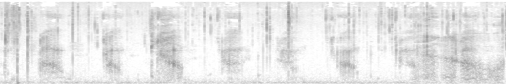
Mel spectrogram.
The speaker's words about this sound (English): That's the exact sound I make every time I eat something. It's totally realistic sound effects. That was amazing. Holy fuck. I ate it in one bite. Mm. Oh, I don't know why I made two bite sounds, but it went down in one bite.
